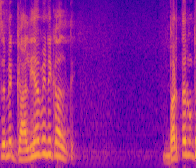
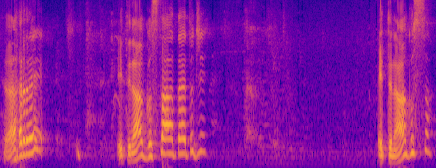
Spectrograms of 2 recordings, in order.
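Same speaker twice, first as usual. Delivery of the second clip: higher, teasing scold; mock exclamation; 6 semitones higher than usual. To the congregation, teasing the hot-tempered with a mock exclamation. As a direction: tease them for their temper in a raised voice.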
